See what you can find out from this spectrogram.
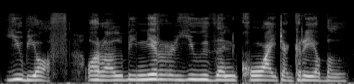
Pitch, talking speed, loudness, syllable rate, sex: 200 Hz, 185 wpm, -17 LUFS, 4.6 syllables/s, female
